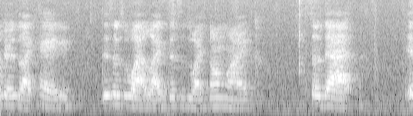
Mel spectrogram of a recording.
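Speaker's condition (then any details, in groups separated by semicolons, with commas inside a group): Cerebral palsy; scoliosis, spine and leg surgery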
